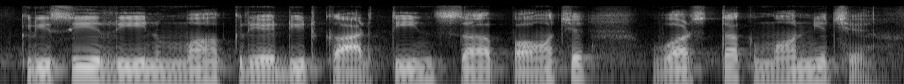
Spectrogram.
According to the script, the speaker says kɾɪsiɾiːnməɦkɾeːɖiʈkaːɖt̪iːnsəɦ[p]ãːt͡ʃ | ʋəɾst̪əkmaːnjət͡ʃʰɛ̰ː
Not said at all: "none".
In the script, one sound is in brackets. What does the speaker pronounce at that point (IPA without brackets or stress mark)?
p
